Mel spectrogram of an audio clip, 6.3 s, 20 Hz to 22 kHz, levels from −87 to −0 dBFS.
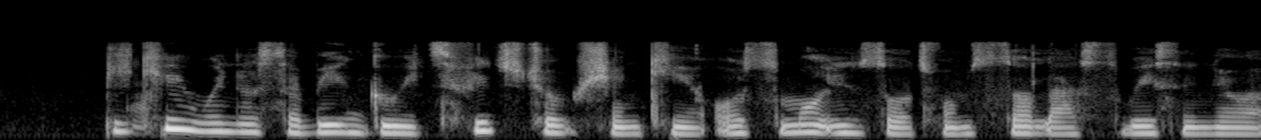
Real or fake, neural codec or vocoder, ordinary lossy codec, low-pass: real; none; none; 7.2 kHz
